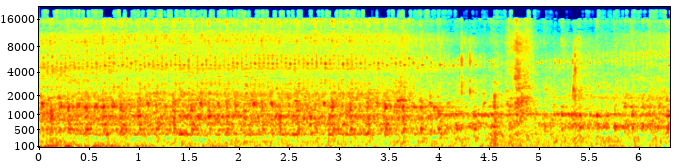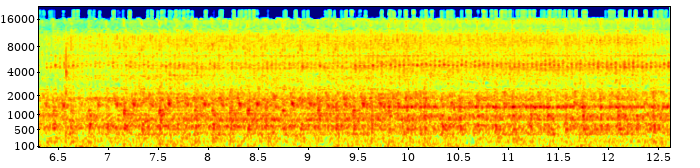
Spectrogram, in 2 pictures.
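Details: 2012 VW Polo Sedan, 43,000 km, after an 80 km highway drive: sharp, fairly regular tapping near three per second over a busy idle; engine knock is present, cause still undetermined.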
